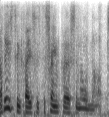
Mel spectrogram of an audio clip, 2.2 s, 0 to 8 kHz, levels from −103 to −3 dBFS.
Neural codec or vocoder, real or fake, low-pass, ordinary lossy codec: codec, 16 kHz, 2 kbps, FreqCodec, smaller model; fake; 7.2 kHz; Opus, 16 kbps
